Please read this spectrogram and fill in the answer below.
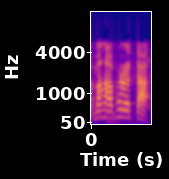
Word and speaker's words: Mahabharat: Pooja, Mahabharata. How do you pronounce Mahabharata in India? In India, it's Mahabharat.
